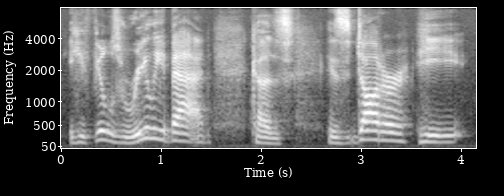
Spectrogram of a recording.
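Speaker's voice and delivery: ordinary talk, nothing marked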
